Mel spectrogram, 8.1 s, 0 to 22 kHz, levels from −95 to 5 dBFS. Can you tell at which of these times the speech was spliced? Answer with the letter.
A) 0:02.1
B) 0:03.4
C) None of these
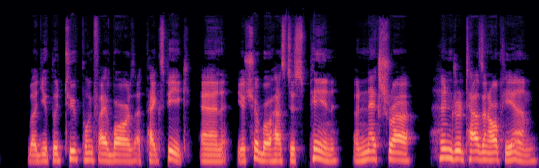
B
